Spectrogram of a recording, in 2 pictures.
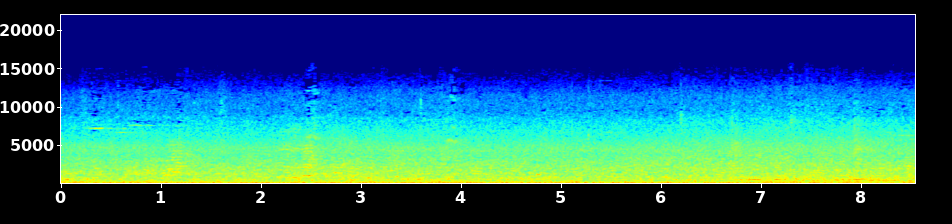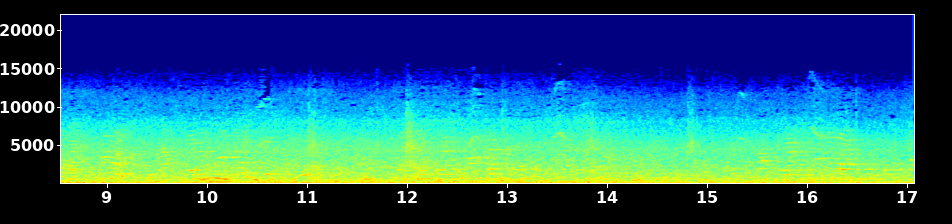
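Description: People's voices talking in the background, unclear chatter, over a steady low hum.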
